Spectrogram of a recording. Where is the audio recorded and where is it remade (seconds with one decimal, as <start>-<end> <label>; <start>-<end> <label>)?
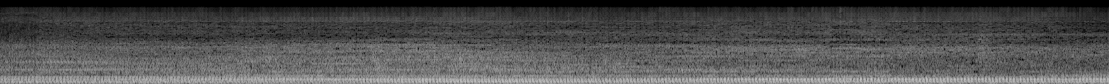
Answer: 0.0-8.3 recorded; 8.3-8.9 remade; 8.9-11.1 recorded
